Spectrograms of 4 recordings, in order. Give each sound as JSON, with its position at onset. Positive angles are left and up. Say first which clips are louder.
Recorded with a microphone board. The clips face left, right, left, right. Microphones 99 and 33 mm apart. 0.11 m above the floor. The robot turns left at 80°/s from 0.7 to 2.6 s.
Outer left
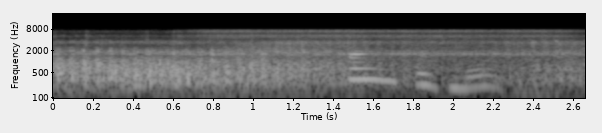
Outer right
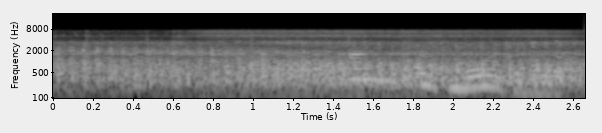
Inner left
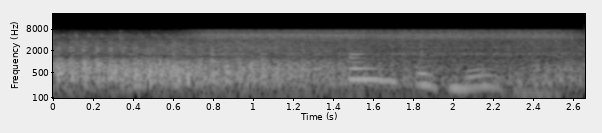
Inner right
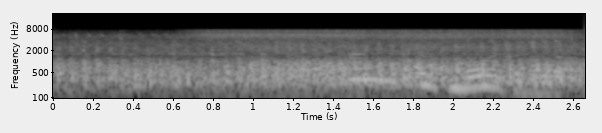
{"t": 0.0, "sound": "a helicopter", "louder": "outer left 2 dB, inner left 1 dB", "side_deg": 10}
{"t": 1.5, "sound": "a woman speaking", "louder": "outer right 6 dB, inner right 8 dB", "azimuth_deg": 5}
